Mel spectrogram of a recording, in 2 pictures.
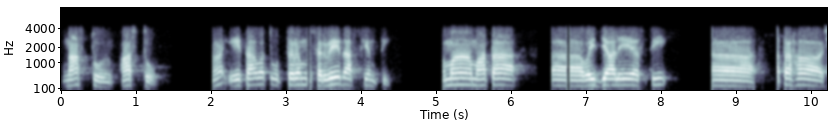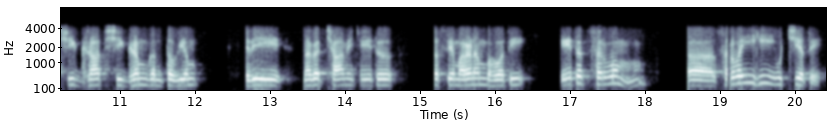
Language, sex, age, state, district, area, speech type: Sanskrit, male, 60+, Karnataka, Uttara Kannada, urban, conversation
